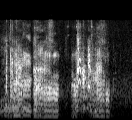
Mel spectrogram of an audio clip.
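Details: Playing Scottish Terrier pups give two loud sustained snarling growls, each about half a second long, then fall quiet, recorded in a small indoor room.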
